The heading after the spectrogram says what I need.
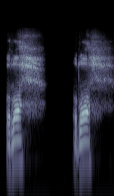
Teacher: আমরা জানি র মোটা পাতলা হয় তো এখানে র তাশরিদর যুক্ত র এর সাথে জবর আছে সুতরাং র টা এখানে মোটা করে পড়তে হবে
